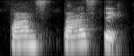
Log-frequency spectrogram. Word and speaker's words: fantastic: Where do we put the stress? Chúng ta sẽ nhấn vào âm nào? Second. Second, right? So we must push it higher.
